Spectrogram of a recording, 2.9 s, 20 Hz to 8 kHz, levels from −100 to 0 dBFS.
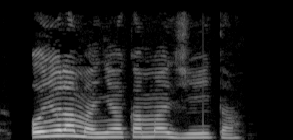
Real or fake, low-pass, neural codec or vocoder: real; 7.2 kHz; none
